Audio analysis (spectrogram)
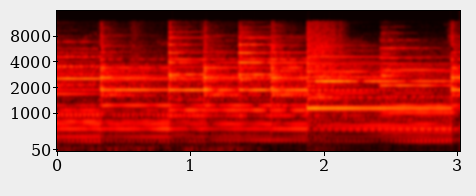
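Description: Church bells peal in a quick, uneven sequence of strikes, their bright overlapping tones ringing on between hits. The ringing is loud, with no voices.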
